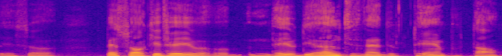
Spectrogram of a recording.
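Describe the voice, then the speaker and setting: A man with a somewhat breathy, dark, mellow tone speaks very slowly at a medium pitch, his pitch varying in an ordinary way. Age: 80s+. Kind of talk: podcast interview answer.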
